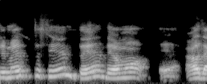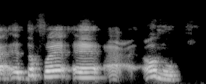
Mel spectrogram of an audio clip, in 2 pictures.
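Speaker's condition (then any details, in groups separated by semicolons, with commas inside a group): Ataxic cerebral palsy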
